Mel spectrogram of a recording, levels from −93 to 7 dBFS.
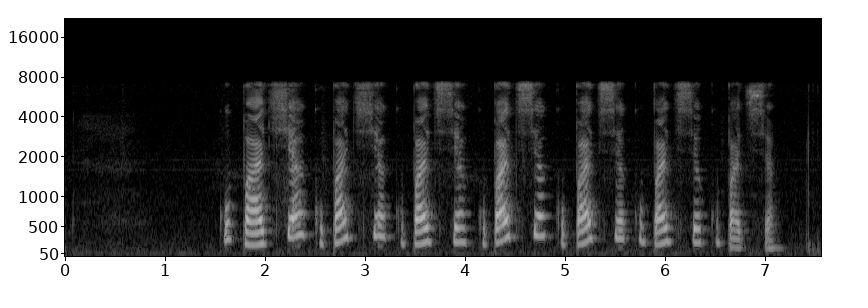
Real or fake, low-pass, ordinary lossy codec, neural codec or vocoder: real; 7.2 kHz; none; none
